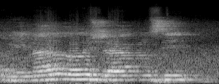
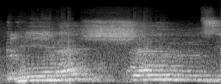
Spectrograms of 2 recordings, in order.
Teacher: jadi lamnya itu tidak disebutkan, tidak dibacakan langsung ke huruf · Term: alif lam syamsiyah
